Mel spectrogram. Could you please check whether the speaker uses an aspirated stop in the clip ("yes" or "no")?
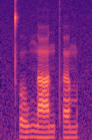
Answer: yes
